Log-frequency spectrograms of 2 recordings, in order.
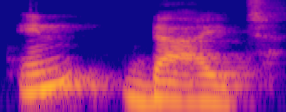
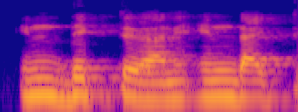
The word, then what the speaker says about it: indict: ఇండైట్, C silent. ఇండైక్ట్ కానీ అనకూడదు, right?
